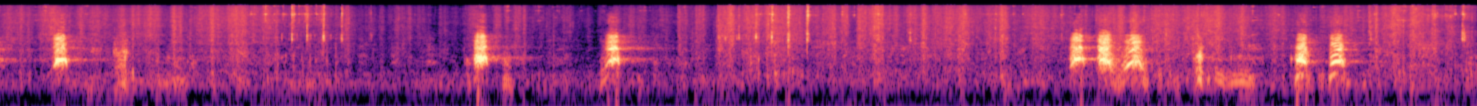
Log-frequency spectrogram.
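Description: Dog barking in short, sharp barks: single barks a few seconds apart, then a quick run of three, and two more near the end.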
